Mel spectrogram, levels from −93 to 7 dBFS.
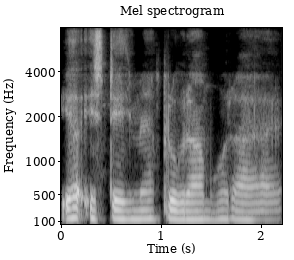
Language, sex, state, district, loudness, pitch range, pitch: Hindi, male, Bihar, Jamui, -16 LUFS, 125-135 Hz, 130 Hz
